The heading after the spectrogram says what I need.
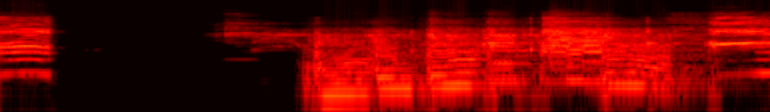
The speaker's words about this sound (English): All right, last guitar. It's the last guitar. Pinch harmonics. Let's hear that. Let's hear these two.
